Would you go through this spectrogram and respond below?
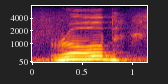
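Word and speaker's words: robe (רֹב): In the multitude, the many, the great, it's an indefinite number of a large quantity, R, long O, B, robe, and it's used 147 times in the Old Testament.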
